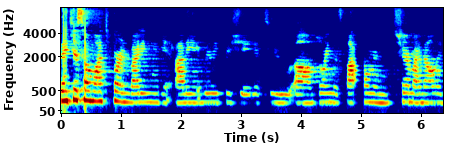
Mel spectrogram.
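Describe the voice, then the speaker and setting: With an American accent, a woman speaks at a fairly high pitch. Her pace is moderate. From United States, New York. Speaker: pharmacist and health official. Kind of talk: panel talk.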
